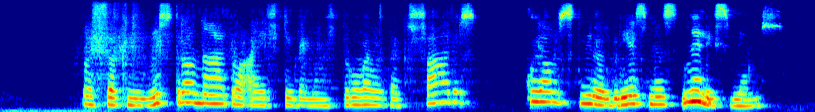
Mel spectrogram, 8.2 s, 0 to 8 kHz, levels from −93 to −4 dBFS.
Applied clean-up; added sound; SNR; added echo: neural mask model DeepFilterNet 3.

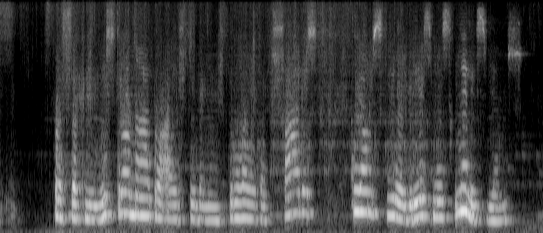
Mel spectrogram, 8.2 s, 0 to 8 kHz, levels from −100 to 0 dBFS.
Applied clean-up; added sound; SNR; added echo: neural separator model SepFormer DNS4.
